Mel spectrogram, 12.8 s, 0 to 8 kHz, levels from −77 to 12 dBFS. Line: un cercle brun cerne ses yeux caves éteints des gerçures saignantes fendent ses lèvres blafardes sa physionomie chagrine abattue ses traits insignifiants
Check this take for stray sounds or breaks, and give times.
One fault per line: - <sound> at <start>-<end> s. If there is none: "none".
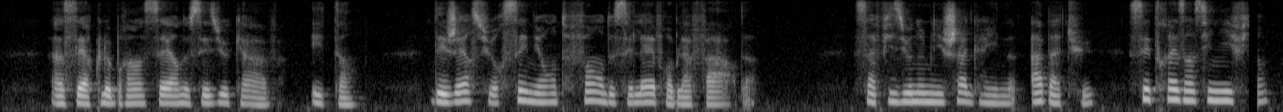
- dropout at 12.5-12.6 s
